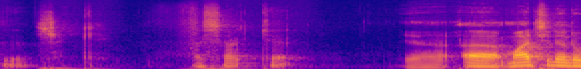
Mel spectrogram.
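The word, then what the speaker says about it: Asake: So it's Yoruba. The S's have silent H's in them. Okay. Yeah. Okay. When they pronounce it. Ashake.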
